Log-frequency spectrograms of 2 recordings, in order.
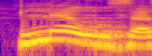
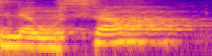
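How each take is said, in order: First: The middle consonant is a buzzing z sound. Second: The middle consonant is a hissing s sound. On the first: The speaker calls it right. "So you can hear that it's a Z" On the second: The speaker calls it wrong. "We don't say lewsa with an S"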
